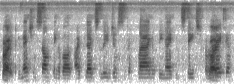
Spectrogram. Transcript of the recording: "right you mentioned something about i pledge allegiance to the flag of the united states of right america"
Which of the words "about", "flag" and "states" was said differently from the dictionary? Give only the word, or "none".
none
